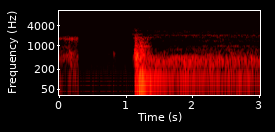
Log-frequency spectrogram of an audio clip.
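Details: 2003 Opel Corsa C fuel pump, run by jumping the relay terminals with a fuel pressure gauge connected: click, then steady low hum with faint whine, even throughout; pressure rises fast and holds, pump normal.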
